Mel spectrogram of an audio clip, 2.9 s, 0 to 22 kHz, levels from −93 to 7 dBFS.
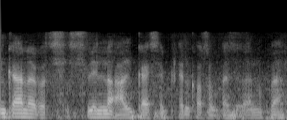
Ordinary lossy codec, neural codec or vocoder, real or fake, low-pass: none; codec, 24 kHz, 0.9 kbps, WavTokenizer, medium speech release version 1; fake; 7.2 kHz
